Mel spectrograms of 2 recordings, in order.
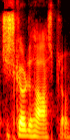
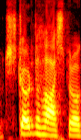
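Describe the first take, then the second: First: Said in the usual way. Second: Louder and higher, frantic repeat; panicked mom. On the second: Retold or imitated. Mother on the phone yelling at daughter to go, frantic. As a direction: push it up like a worried mother losing it. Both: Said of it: "But she's freaking out".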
